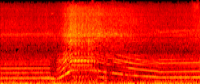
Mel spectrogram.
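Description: Kawasaki Ninja motorcycle engine cruising at a steady pitch. About a second in it revs up sharply under a burst of throttle, holds briefly, then winds down over about a second and settles at a steady, slightly higher pitch. Wind rushes on the microphone throughout and grows louder during the burst.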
